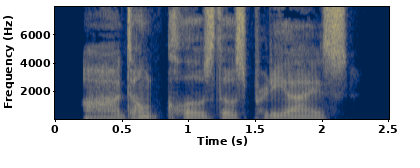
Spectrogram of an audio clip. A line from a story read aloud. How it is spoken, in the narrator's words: He whispered into my ear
